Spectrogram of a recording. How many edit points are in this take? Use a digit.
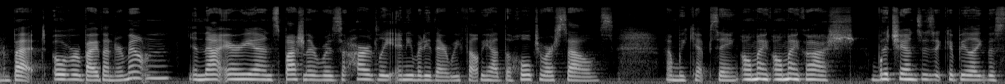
7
